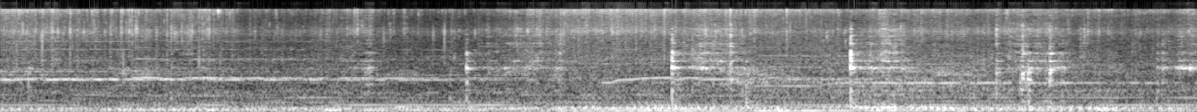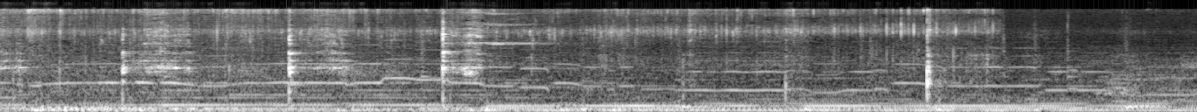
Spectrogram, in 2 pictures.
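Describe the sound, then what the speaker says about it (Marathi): Green chili peppers frying in a pan with oil, crackling and sizzling steadily while being stirred, with sharp scraping clicks of the spoon against the pan at intervals, close and fairly loud throughout. "तर आता आपली मिरची चांगली तळलेली मस्तपैकी खरपूस आणि आता आपण ती काढून घेऊ"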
